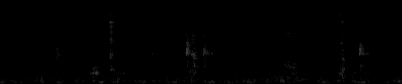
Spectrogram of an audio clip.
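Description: Near silence: quiet room tone with a handful of faint, scattered clicks.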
